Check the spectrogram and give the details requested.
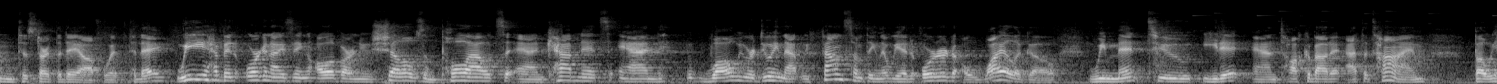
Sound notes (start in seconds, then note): none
